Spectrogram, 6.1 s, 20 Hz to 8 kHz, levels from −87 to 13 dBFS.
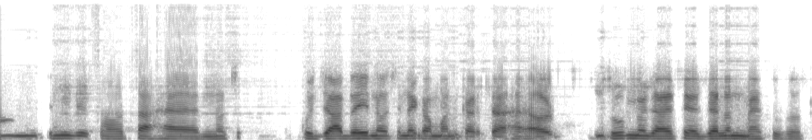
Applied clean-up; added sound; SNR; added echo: neural separator model SepFormer DNS4.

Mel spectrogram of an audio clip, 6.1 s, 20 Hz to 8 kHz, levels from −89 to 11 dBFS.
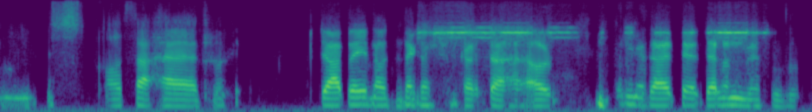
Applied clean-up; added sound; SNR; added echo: neural diffusion model UNIVERSE++.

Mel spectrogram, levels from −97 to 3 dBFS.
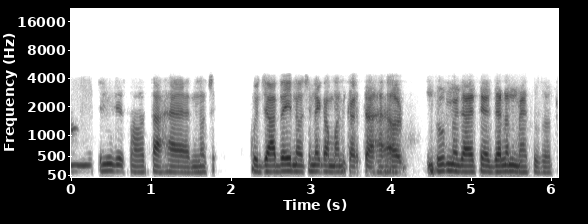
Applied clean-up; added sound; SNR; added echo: neural mask model Resemble Enhance denoiser.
